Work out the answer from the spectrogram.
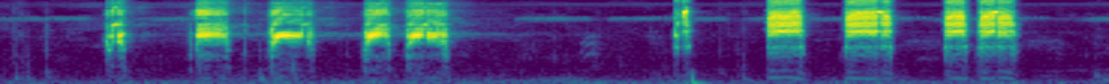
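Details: Harsh, scratchy calls of a Black francolin: one phrase of about five grating notes, a brief gap, then another burst of five rasping notes, a faint high insect-like tone running underneath.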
